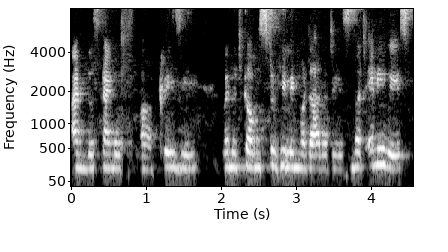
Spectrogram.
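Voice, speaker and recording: Here a woman speaks at a moderate pace. Her fairly high voice is somewhat breathy. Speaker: spiritual healing facilitator. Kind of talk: online healing session talk.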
